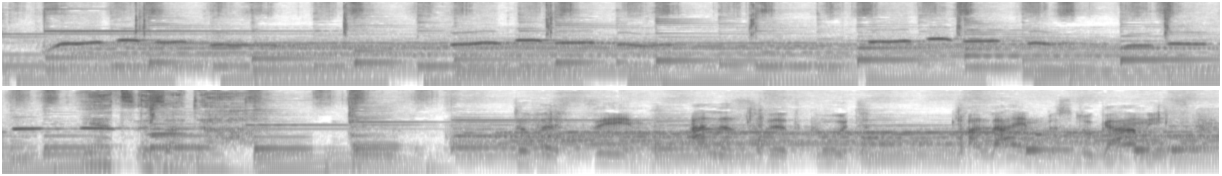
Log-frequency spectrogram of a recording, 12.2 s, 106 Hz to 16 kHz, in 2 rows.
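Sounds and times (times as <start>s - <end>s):
person whistling a bright bouncy melody: 0.0s - 8.2s
steady musical backing: 0.0s - 12.1s
speech: 11.2s - 12.1s.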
